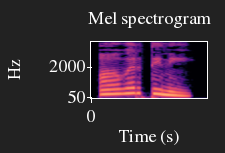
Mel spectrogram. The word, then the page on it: ಆವರ್ತನಿ: āvartani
